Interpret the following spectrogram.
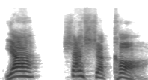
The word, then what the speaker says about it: Issachar: Issachar, H3485, the Mexican, so-called Mexican. The Yah, the Shah, the Ka, and the Ra. Properly pronounced, Yashashakar. Yashashakar, Issachar, Yashashakar, the Mexican.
